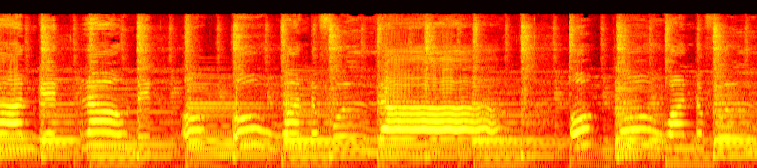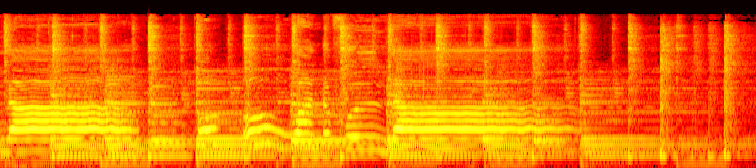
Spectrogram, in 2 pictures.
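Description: A woman singing a children's worship action song over instrumental accompaniment with a steady, regular bass beat.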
